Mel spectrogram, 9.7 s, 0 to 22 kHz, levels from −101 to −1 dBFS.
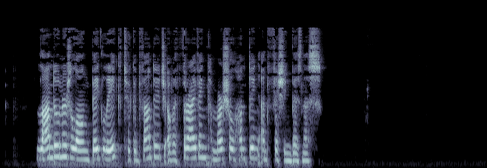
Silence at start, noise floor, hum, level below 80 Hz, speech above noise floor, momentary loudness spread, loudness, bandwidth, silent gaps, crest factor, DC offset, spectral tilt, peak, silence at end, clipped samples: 0.75 s; under -90 dBFS; none; -64 dBFS; over 66 dB; 9 LU; -24 LUFS; 11.5 kHz; none; 20 dB; under 0.1%; -3.5 dB/octave; -6 dBFS; 3.35 s; under 0.1%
